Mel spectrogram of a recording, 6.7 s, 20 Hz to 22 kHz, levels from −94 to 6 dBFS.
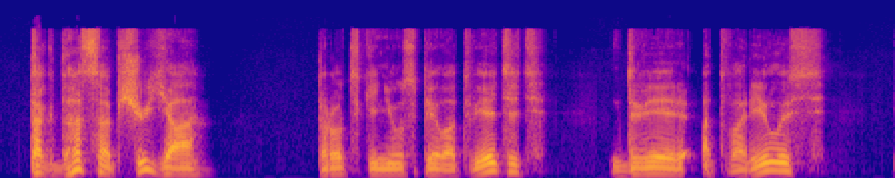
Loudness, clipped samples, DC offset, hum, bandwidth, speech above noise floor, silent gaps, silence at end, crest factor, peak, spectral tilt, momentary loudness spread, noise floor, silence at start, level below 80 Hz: -18 LUFS; under 0.1%; under 0.1%; none; 13 kHz; 56 dB; none; 0.55 s; 18 dB; 0 dBFS; -4 dB/octave; 12 LU; -73 dBFS; 0.25 s; -56 dBFS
